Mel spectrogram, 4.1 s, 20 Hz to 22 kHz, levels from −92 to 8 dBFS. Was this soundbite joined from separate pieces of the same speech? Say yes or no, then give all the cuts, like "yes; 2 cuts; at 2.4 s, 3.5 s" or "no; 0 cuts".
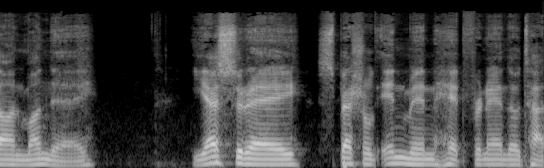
yes; 1 cut; at 2.8 s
